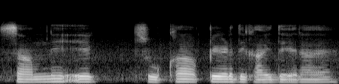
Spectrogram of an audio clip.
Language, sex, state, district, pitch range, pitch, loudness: Hindi, male, Arunachal Pradesh, Lower Dibang Valley, 115-125 Hz, 120 Hz, -16 LUFS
